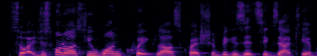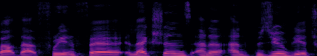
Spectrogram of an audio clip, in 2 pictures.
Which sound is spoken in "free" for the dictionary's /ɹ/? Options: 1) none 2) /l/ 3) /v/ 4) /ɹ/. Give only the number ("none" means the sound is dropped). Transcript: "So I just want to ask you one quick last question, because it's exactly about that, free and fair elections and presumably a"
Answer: 4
